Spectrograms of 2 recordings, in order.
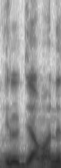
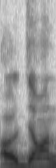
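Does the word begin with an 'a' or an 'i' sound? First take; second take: i; a. First: The word begins with an 'i' vowel. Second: The word begins with an 'a' vowel. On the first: The speaker calls it wrong. "Bukan il jam'an itu" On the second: The speaker calls it right. "itu al jam'an bacanya"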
